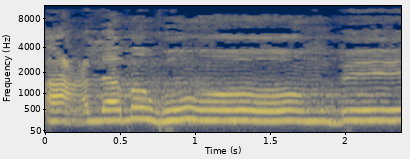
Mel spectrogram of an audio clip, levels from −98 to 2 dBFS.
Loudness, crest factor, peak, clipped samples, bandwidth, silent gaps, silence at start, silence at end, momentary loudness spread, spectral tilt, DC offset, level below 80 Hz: -20 LUFS; 14 dB; -6 dBFS; under 0.1%; 10.5 kHz; none; 0 s; 0 s; 4 LU; -5 dB/octave; under 0.1%; -62 dBFS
